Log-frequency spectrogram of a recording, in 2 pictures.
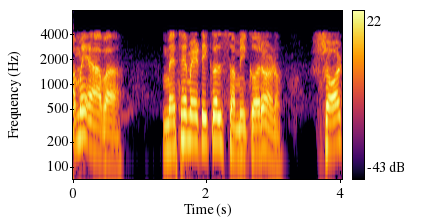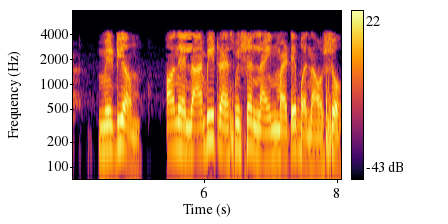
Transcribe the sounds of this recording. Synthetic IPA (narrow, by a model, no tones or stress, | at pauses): t̪əmeaʋa | mɛt̪ʰemeʈikəlsəmikəɾəɳ | ʃɔɾʈ | miɽijəm | ənelãmbiʈɾãnsmiʃənlainmaʈebənaʋʃo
